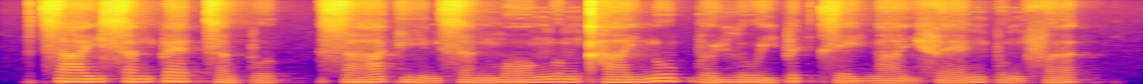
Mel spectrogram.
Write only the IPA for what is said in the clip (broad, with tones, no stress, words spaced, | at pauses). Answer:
t͡saː˥j sɐ˥npɛː˥t̚sɐ˨wpʊ˨˥k̚ | saː˨˥kiː˨˩n sɐ˨nmɔː˨˧ ŋʊ˥ŋ kʰaː˧jn̪uː˥p̚wɵ˨˧ɥ luː˨jpɪ˥k̚ t͡se˨jŋaː˨˩jfɛː˨˥ŋ pʊ˨˩ŋfɐ˨˥t̚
